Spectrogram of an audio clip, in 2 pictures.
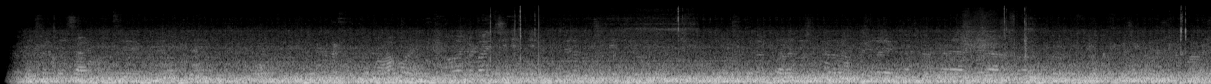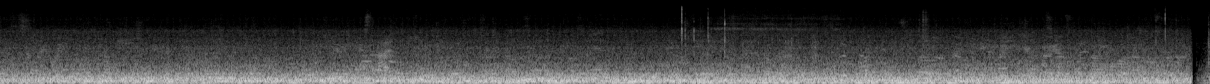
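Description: Inside a small diesel railcar under way: a steady, loud, low rumble of the engine and running gear, with a few brief clicks scattered through it.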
